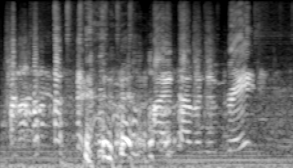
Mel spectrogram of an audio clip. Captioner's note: laughter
